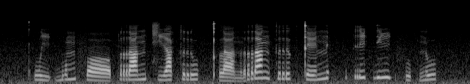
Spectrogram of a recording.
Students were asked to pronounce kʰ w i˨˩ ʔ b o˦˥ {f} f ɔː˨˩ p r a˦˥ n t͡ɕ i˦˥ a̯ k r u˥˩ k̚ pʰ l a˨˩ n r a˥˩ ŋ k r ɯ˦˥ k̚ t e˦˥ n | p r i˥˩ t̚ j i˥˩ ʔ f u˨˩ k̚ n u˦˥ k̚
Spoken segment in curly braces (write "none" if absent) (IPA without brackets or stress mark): m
